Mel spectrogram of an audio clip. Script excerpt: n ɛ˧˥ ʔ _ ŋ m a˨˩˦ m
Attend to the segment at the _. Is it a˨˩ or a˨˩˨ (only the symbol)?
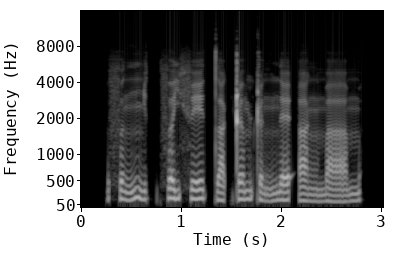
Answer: a˨˩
